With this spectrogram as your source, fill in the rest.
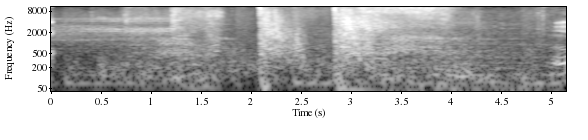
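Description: A bright flare hisses and crackles as it burns.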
